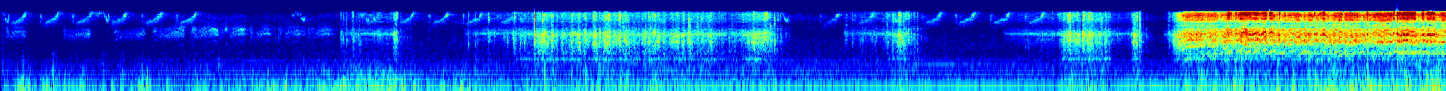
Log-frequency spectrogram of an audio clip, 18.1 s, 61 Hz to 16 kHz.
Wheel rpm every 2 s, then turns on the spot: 0, 0, 0, 10, 20, 0, 10, 90, 160.
6-10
